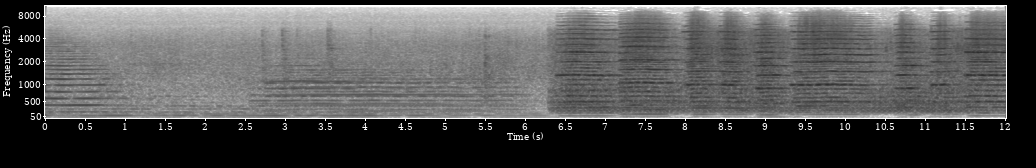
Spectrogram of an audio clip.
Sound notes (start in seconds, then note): none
